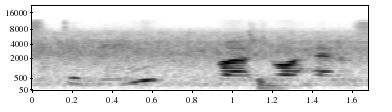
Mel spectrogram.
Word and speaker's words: Tedim: actually it's pronounced Tedim, but go ahead and say it the way Ah, you want to say it.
